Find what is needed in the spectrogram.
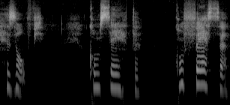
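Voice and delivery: soft, low urging with pauses between words; quietly prompt, as a still inner voice; gentle, delicate voice. Retold or imitated. Holy Spirit nudging her in her inmost heart, gentle and delicate. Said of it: "é uma voz mansa e delicada".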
